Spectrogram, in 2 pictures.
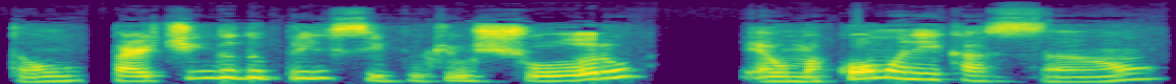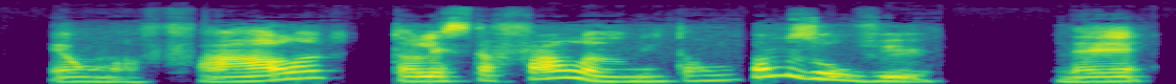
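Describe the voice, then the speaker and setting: A woman's voice: medium pitch, animated, normal speed, darkish tone, husky, lo-fi sound. A woman giving patient, reassuring parenting advice in an informal live stream, often asking her listeners rhetorical questions. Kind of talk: informal explanatory talk on an Instagram live. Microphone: phone on a social media live stream.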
